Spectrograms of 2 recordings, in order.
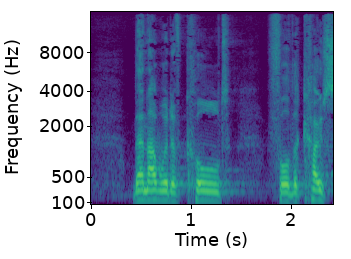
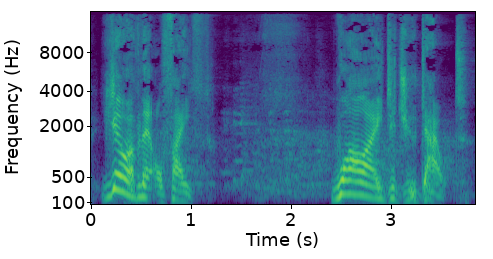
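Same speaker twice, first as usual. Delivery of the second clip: scolding Jesus; 3 semitones higher, 4 dB louder than usual. Acted. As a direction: bellow it as an exasperated telling-off. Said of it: "I've read it like that for years".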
